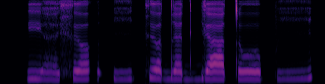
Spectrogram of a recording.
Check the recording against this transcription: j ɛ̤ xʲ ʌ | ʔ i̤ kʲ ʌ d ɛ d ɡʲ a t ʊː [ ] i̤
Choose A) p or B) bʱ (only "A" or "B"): A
